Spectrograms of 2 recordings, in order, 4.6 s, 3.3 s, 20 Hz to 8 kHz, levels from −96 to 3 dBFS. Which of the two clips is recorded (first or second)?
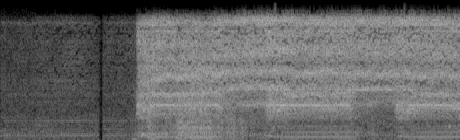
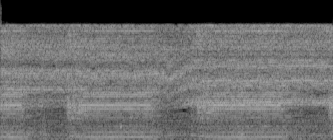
second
